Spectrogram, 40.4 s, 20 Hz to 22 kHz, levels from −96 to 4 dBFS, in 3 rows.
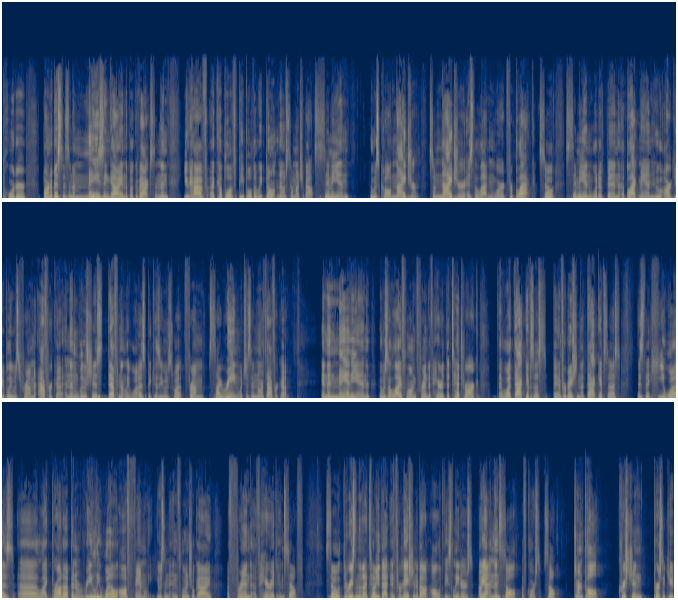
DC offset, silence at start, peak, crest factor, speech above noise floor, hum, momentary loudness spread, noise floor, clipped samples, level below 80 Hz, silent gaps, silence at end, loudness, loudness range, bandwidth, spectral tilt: under 0.1%; 0.05 s; -14 dBFS; 24 dB; 32 dB; none; 10 LU; -68 dBFS; under 0.1%; -68 dBFS; none; 0 s; -36 LUFS; 4 LU; 16 kHz; -3.5 dB/octave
